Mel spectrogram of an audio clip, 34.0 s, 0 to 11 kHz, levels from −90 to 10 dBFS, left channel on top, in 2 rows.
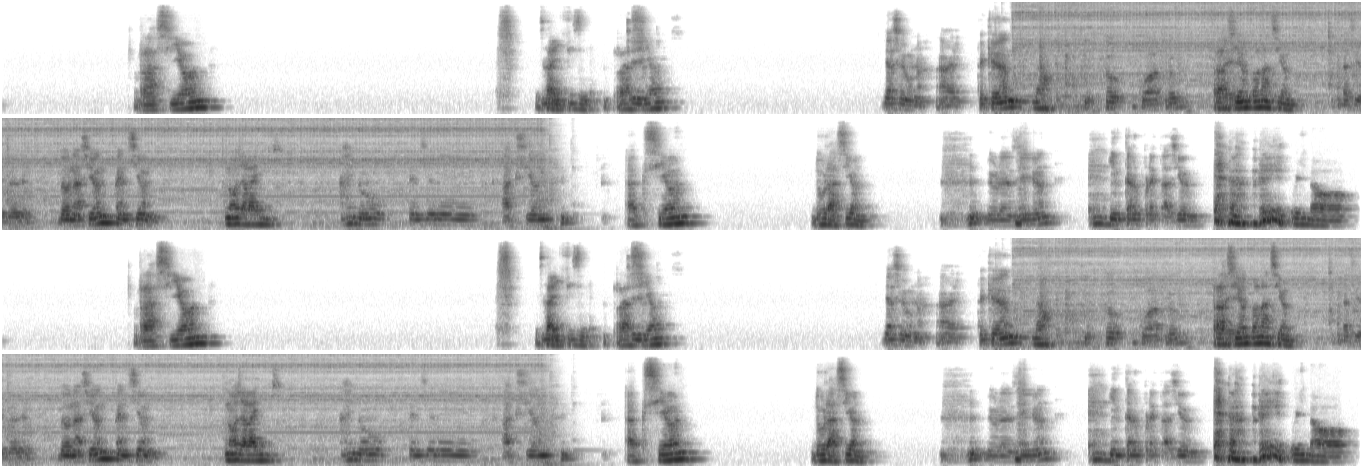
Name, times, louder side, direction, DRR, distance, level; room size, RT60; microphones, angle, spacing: voice 1, 1.7-2.6 6.2-6.4 6.7-7.4 7.7-8.3 12.9-13.1 15.1-16.2 19.8-20.5 24.8-25.6 27.1-27.8 29.6-29.8 30.6-30.9 32.1-33.8, right 1 dB, 80° right, 1 dB, 0.6 m, -18 dB
voice 2, 7.8-8.1 11.0-12.8 13.5-14.8 15.2-15.6 16.8-17.3 17.7-19.0 21.2-21.8 22.1-22.9 23.2-24.1 28.7-30.1 30.8-32.0, equal, 20° left, 1 dB, 0.4 m, -22 dB
sound 1, 12.4-24.2, left 3 dB, 50° left, 0.7 m, -34 dB
2.6 x 2.2 x 2.3 m, 0.34 s
head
